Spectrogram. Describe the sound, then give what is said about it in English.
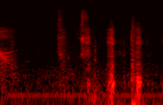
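Crunching and chewing of dry, slightly stale cereal that tastes like Lucky Charms and has a chewy, Styrofoam-like texture: a few faint, crisp bites in an uneven rhythm that grow a little stronger toward the end. “Hey, guess what? Tastes like Lucky Charms. A little bit stale, though. Styrofoamy, chewy.”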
